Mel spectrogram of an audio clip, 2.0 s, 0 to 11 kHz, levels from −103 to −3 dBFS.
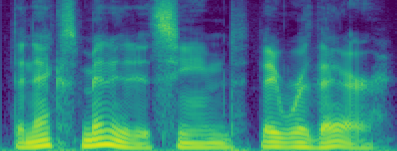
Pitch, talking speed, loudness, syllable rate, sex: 100 Hz, 240 wpm, -16 LUFS, 7.4 syllables/s, male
